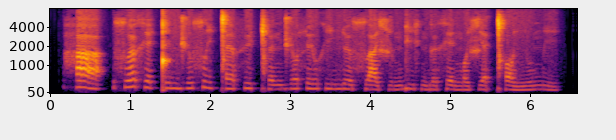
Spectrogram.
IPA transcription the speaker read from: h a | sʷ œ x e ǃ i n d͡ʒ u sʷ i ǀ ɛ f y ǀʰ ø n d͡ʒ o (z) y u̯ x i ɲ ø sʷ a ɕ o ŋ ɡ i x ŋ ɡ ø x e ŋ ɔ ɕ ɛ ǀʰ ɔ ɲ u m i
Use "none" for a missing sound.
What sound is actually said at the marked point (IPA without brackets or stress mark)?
ɬ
